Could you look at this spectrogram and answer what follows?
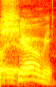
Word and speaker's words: Xiaomi: Xiaomi, exact. il faut s'appliquer pour bien prononcer le nom. Hein. Xiaomi.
